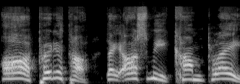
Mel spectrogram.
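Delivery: high-pitched voice speaking in broken English. Doing an impression of Naoki Oi's interviews: Naoki Oi impression. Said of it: "my impression of Naoki Oi".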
